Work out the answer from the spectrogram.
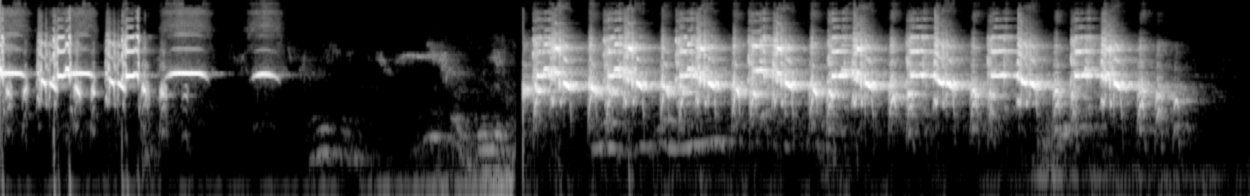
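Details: Grey francolin, called teetar, playing in mud while calling: loud harsh arched notes repeated in quick bursts, a short pause, then a dense rapid series of squawky calls, possibly from more than one bird.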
